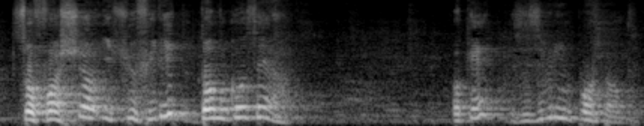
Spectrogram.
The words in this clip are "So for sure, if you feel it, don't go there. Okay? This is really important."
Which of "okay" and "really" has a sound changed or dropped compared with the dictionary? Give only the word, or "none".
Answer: really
